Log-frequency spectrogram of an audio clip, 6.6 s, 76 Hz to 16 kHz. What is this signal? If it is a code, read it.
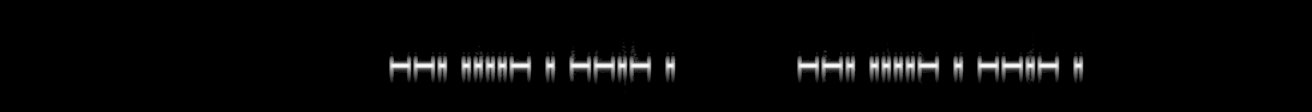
Morse code, heard as a keyed tone, about 40 wpm, 700 Hz. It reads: G4EQE G4EQE
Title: DXCC-100 Call Signs - 5 Characters - Repeated 2x - 40wpm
